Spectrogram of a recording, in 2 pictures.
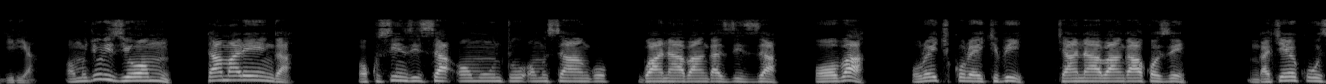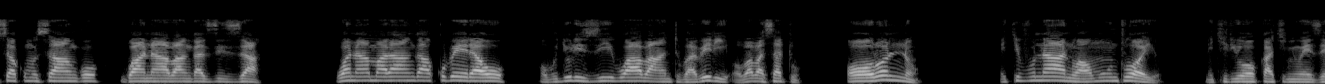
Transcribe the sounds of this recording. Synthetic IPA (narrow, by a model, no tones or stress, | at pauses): ḭɾja̰ | o̞muɟulizio̞ːmu | tamale̞ːŋɡa̰ | okusiːɲzisaʔo̞muːntuo̞musaːŋɡo̞ | ɡwaːnaːβaːŋɡazizːa | oβa | olwe̞ːci̥kole̞ːciβi | caːnaːβaːŋɡaːko̞ze̞ | ŋɡace̞ːkuːsakumusaːŋɡo̞ | ɡwaːnaːβaːŋɡazizːa | wanaːmalaːŋɡakuβe̞ːɾawo̞ː | βuɟuliziβwaːβaːntuβaβiɾiʔo̞̰βaβasatu | olwo̞nːo̞̰ | e̞civunaːnwaomuːntuo̞ːjo̞̰ | neciɾjo̞ːkaciɲwe̞ːze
